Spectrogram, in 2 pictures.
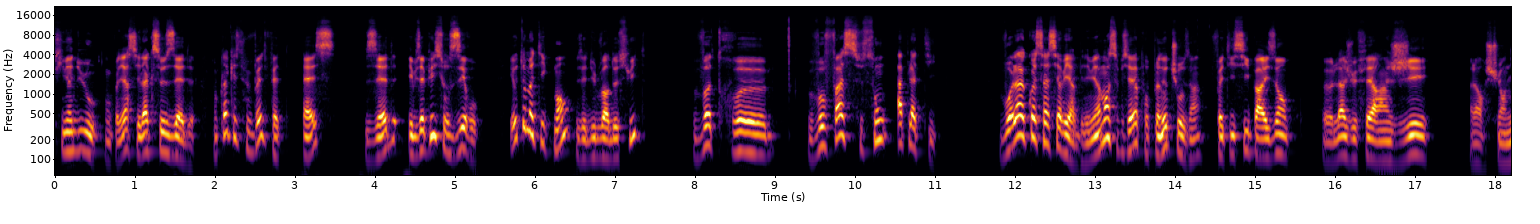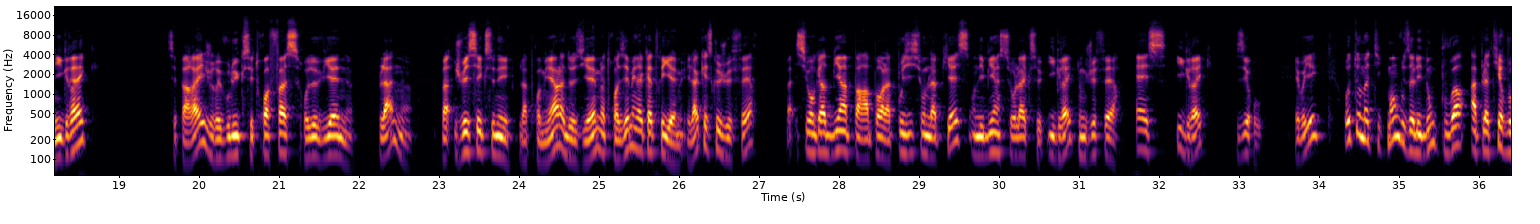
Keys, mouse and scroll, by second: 3.1 s, 6.0 Return, 6.0-13.4 middle drag, 14.3 click, 16.5 g, 19.6 click, 20.0-23.7 middle drag, 23.7 shift+click, 24.8 shift+click, 25.5 shift+click, 26.0 middle click, 31.7 s, 33.8 Return, 35.3 middle click, 36.2-36.4 middle drag.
